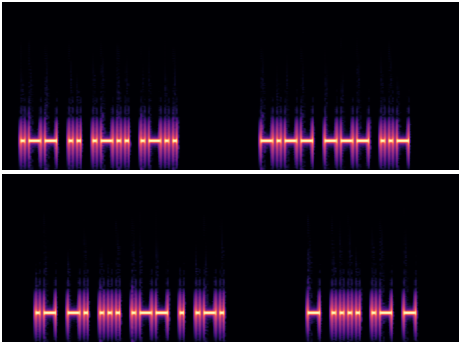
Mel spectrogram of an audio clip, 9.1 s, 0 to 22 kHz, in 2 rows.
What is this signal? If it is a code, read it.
Morse code, heard as a keyed tone, about 32 wpm, 700 Hz. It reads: WILL YOU ANSWER THAT
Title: 3x Word-Spacing - Sentences from Top 400 Words - 30wpm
